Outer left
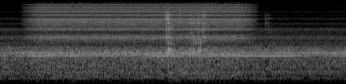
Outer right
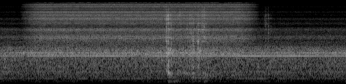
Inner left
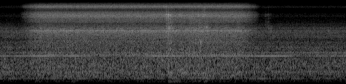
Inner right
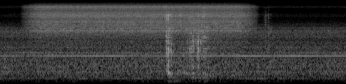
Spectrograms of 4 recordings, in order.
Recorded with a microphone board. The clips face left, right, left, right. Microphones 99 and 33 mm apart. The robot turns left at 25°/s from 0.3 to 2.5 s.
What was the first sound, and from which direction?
Chewing, 65° right (ahead or behind).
